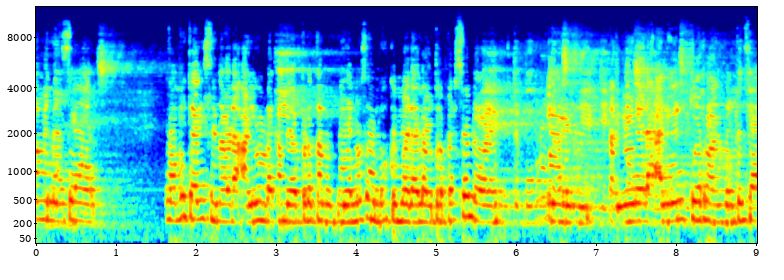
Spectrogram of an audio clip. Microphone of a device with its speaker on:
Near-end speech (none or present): present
